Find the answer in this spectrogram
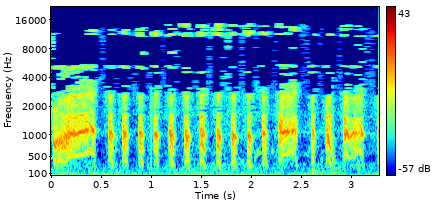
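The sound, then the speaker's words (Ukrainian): A tall grey-haired man on a street imitates a clucking hen for a group of children, giving a drawn-out cackle followed by a quick, steady run of a dozen or more sharp clucks, fairly loud, with no other talk. “А котра яйцька снесла?”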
